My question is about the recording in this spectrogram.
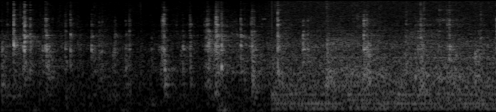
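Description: Metal drying-rack trolley rattling as it is pushed over a road surface: a quick, irregular clatter of small clicks from its frame and casters. Background music comes in about halfway through.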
